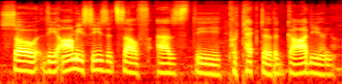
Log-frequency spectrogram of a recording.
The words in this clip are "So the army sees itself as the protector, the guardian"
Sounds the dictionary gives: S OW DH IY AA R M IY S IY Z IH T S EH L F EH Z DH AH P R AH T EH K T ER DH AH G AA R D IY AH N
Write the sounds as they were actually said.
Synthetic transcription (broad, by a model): S OW DH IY AA R M IY S IY Z IH T S EH L F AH Z DH AH P R AH T EH K T ER DH AH G AA R D IY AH N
